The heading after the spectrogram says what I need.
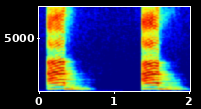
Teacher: मेरे होठ दो बिल्कुल बंद है सील्ड हो गए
